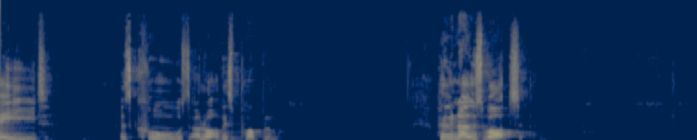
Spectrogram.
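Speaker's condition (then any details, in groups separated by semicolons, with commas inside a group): No condition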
